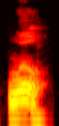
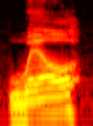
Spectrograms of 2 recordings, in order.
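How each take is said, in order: First: It is said in a Cockney accent. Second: It is said in an American accent. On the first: "You say it like, with, w, w, will" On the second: "you don't say it like an American, like, will, you know, like with the tongue"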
